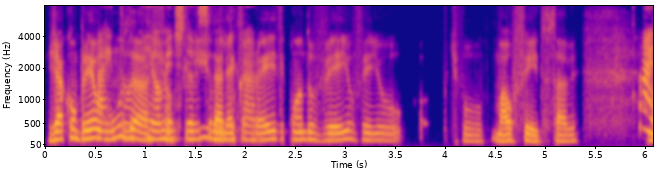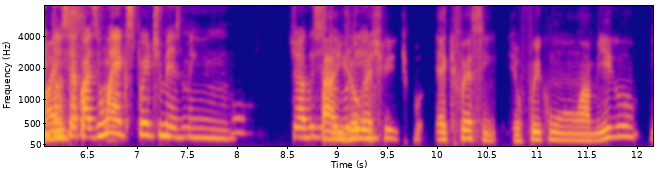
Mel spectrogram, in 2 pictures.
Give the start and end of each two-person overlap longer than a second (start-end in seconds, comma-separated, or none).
0.5-2.2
